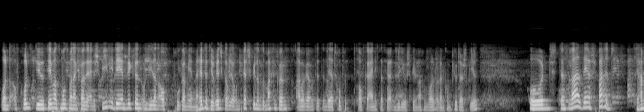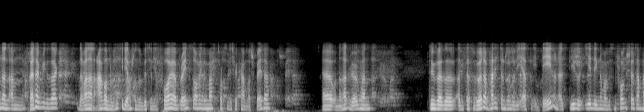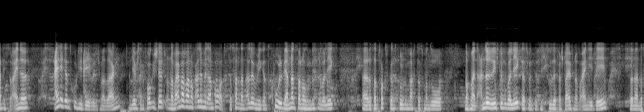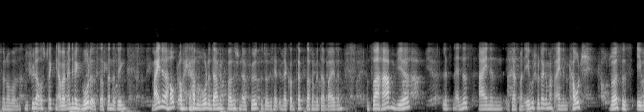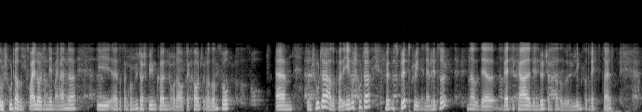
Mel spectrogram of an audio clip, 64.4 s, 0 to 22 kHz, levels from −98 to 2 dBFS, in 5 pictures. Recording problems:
high frequencies cut off; severe; nothing above 4 kHz
echo of what is said; noticeable; throughout; 560 ms later, 15 dB below the speech

